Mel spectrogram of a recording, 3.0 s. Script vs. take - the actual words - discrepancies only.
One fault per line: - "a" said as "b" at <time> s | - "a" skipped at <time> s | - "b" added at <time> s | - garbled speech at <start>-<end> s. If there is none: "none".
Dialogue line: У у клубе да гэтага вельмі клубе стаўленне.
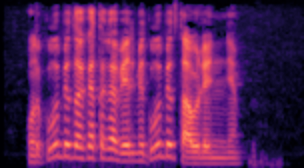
none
